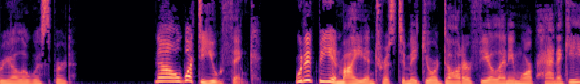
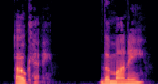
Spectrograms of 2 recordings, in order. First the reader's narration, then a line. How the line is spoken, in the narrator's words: He asked, his tone suddenly blasé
